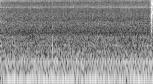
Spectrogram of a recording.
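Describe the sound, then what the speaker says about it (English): A car gives off a strange low moaning rumble, steady and droning throughout, with no voices over it. "Why did my car just moan?"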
